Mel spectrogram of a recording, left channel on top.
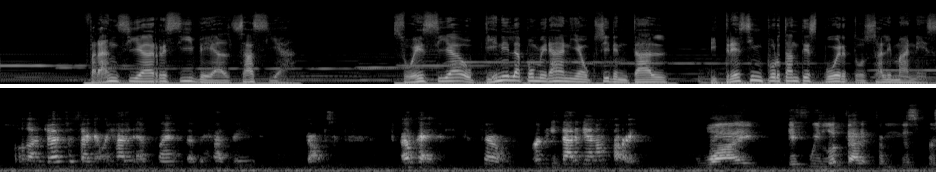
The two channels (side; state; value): both; different; correlation 0.00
